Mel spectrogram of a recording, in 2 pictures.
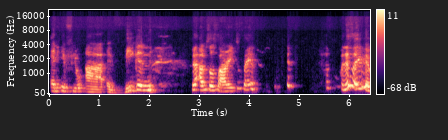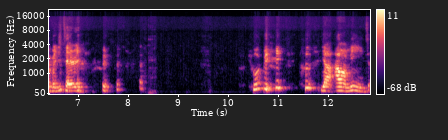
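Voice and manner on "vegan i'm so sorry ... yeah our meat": high, loud giggling through the words; laughing. Real, not acted. Teasing vegan viewers about meat, laughing. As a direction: laugh while apologising to vegans.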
